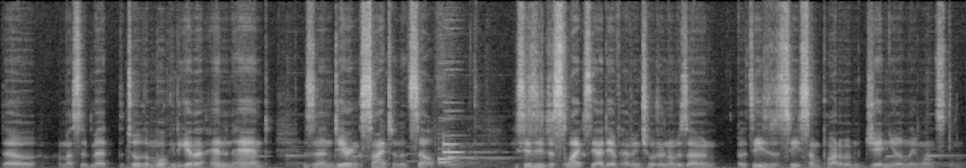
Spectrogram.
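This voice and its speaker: A man's voice: lowish voice, fairly even intonation, quick pace, music in the background. A man hosting a let's play, reading visual novel narration aloud and adding casual commentary.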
